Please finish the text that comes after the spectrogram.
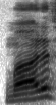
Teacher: Yazılışı və deyilişi fərqlənir. A-lardan biri düşdüyü üçün kəmiyyət fərqi yaranmışdır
